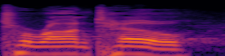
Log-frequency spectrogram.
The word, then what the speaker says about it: Toronto: But Toronto, I've never heard.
